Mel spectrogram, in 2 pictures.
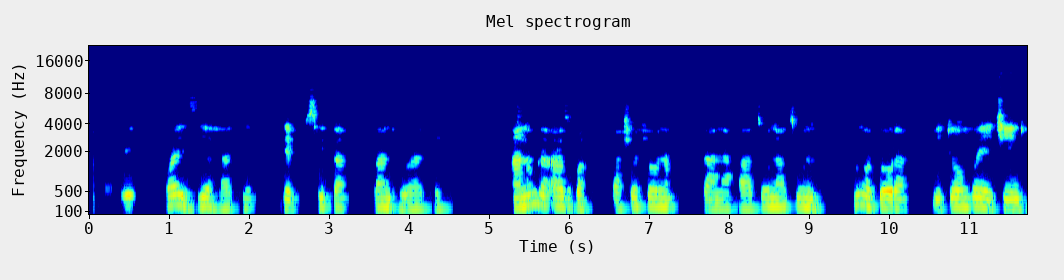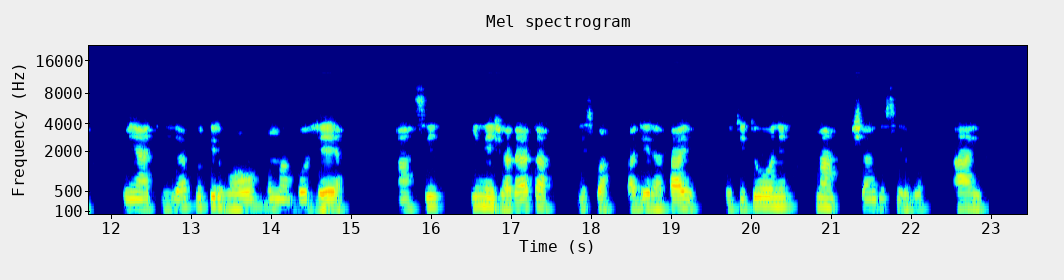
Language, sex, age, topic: Ndau, female, 36-49, health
